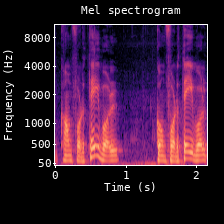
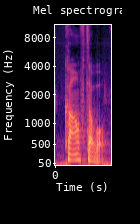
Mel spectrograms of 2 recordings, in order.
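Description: First: Comfortable said the Spanish way, kon-for-tei-bol, every syllable; wrong comfortable. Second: Comfortable squeezed to /kaftabo/, three quick syllables; native comfortable. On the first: Teacher shows the wrong pronunciation of comfortable. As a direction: sound comfortable out as it is spelled. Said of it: "no se dice". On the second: Teacher gives the right native comfortable. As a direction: clip comfortable to kanf-ta-bo. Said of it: "se dice comfortable". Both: Shown as a demonstration.

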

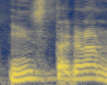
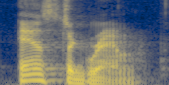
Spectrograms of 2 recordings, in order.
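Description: First: "Instagram" with a clear i, higher; the mistaken "Instagram", first vowel "ee"; Spanish-style Instagram. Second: "Instagram" starting with e, lower and falling; English-style Instagram. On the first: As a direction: say "Instagram" starting "ins". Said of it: "No es Instagram". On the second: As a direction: say "Instagram" as "ens-te-gram". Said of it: "no, E". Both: Shown as a demonstration.

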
